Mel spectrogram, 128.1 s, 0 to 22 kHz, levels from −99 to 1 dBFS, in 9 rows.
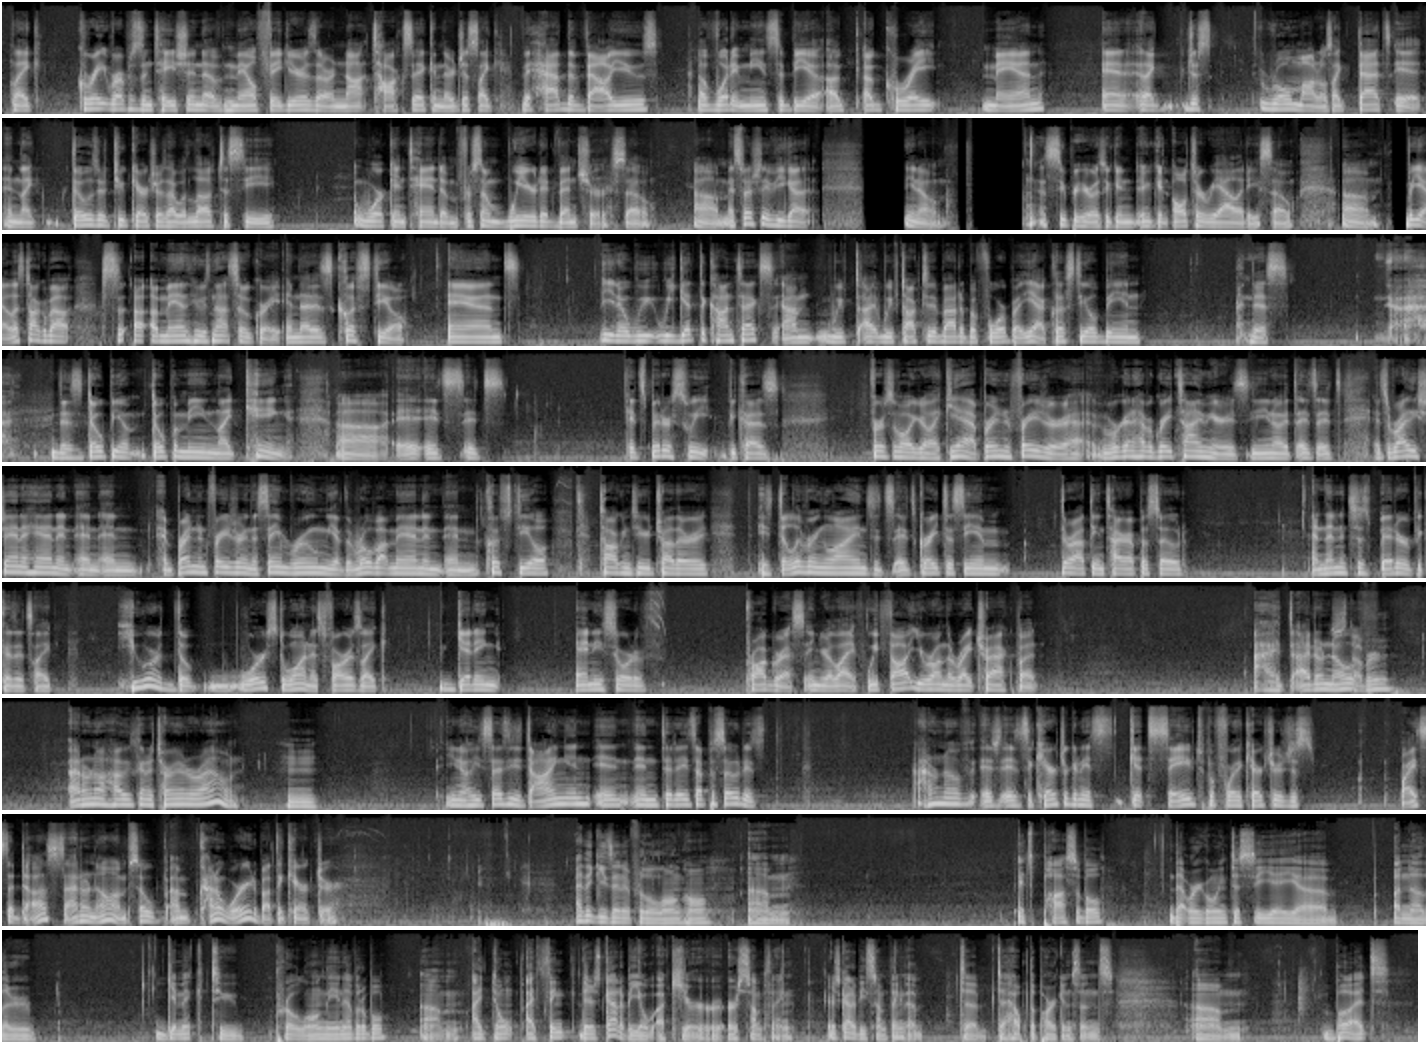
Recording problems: squashed, flat; heavily

